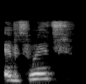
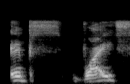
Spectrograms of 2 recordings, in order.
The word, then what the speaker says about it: Ipswich: it was it was ipswich and they were calling it like ips whites or like ips if i don't know they weren't calling it proper and then like they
